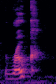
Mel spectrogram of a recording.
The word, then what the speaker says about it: roque: he corners Danny in, like, this little area on the third floor, and he's coming at him with a roque mallet. Is that how it's pronounced? – Yeah. – Okay. And that's how the man in my audiobook pronounced it, okay, so good.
